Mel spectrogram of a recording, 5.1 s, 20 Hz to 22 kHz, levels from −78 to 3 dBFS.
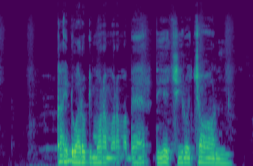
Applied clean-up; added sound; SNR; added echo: none; none; none; none.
